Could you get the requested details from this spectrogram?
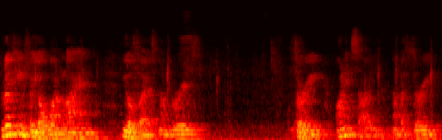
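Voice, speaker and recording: Male bingo caller, deep mellow tone, unhurried sing-song delivery, distant roomy sound. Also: lo-fi sound. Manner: steady sing-song number calling, repeating each digit pair. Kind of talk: calling bingo numbers. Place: large bingo hall. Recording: echoey hall, voice from far off.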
